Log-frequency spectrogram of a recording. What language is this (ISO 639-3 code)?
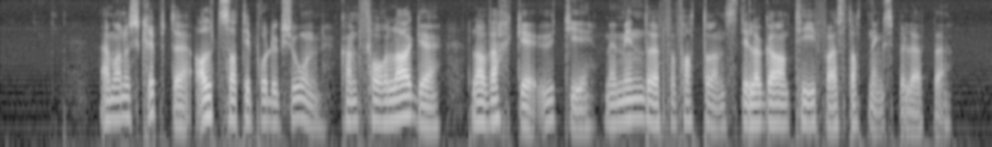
nor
